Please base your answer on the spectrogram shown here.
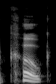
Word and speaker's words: Koch: and he said well it's german for coke and so i just pronounce it coke so i think that's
